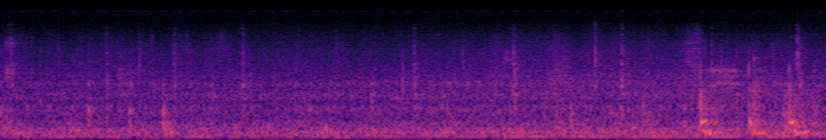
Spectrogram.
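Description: Faint spoon clicks from stirring borscht in a glass pot, over a steady hiss and low hum.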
